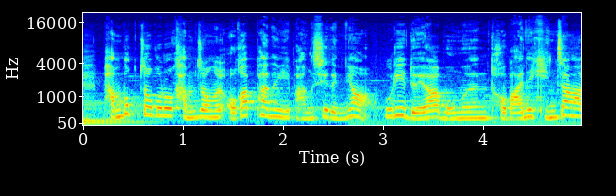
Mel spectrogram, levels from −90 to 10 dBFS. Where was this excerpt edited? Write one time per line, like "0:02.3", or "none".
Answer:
0:03.0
